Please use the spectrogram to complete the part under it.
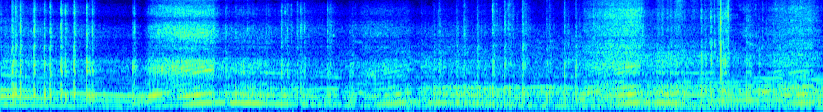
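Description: Car engines roar and rev loudly nearby.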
